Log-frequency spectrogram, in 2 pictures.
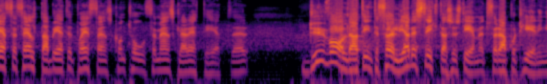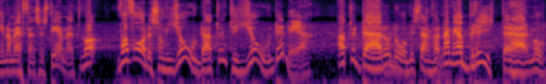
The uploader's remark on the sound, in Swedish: Avsnittet spelades in live på Kvalitetsmässan i Göteborg den 22 november 2023.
